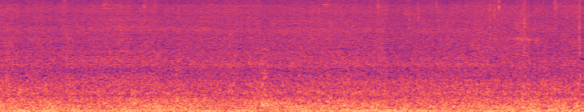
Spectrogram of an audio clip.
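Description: Steady low rumble of an Alishan Forest Railway narrow-gauge passenger coach running along the track, heard from inside the coach, with the train pushed uphill by a diesel locomotive at the rear. A few faint clicks come near the end.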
